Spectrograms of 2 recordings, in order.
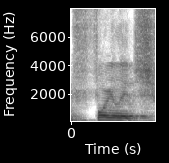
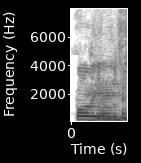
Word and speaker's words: foliage: possible and I I just used backlight and foilage fo you know trees Fage foliage thank you know I said it wrong um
